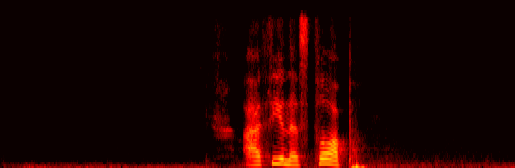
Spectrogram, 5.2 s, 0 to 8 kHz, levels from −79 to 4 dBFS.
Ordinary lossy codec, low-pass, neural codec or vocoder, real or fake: none; 7.2 kHz; codec, 16 kHz in and 24 kHz out, 0.6 kbps, FocalCodec, streaming, 4096 codes; fake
